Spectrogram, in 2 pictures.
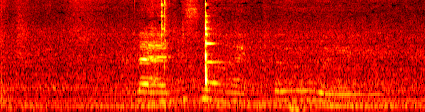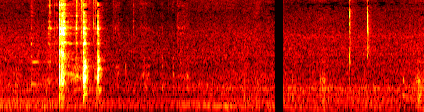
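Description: Clinks and knocks of kitchen ware: a few light clicks, then a quick cluster of sharp clinks about five seconds in, the loudest sound. A low steady hum runs underneath and stops suddenly about seven seconds in.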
